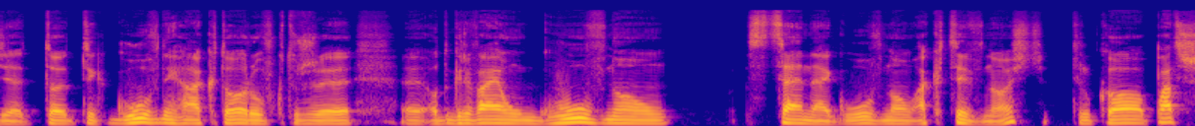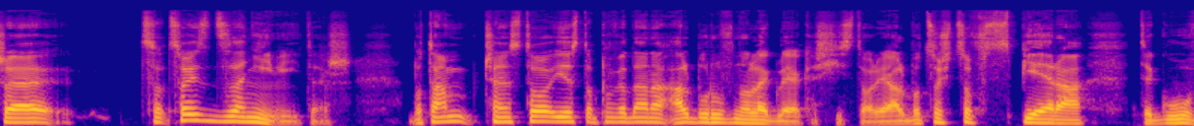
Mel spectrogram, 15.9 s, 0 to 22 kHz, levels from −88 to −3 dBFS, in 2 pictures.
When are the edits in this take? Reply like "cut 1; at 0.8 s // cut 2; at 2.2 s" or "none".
cut 1; at 9.1 s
